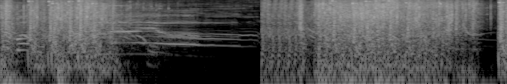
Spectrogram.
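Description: Gunfire in the crime action video game True Crime: Streets of LA, dense bursts of shots with crashes and clatter, a brief drop to quieter tones before the barrage resumes loud and continuous.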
